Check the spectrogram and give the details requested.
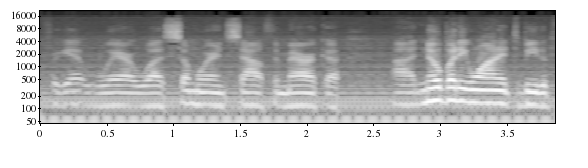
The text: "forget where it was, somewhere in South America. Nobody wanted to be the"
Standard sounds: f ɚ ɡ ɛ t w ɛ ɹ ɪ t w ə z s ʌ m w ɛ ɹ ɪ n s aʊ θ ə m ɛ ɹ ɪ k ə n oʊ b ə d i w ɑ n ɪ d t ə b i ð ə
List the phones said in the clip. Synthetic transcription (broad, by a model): f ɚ ɡ ɛ t w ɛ ɹ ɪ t w ə z s ʌ m w ɛ ɹ ɪ n s aʊ θ ə m ɛ ɹ ɪ k ə n oʊ b ə d i w ɑ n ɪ d t ə b i ð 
